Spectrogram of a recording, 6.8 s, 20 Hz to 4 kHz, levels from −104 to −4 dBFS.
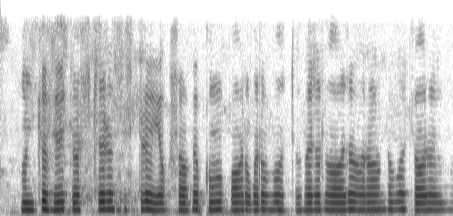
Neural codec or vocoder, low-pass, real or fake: codec, 24 kHz, 3.1 kbps, DualCodec; 3.6 kHz; fake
